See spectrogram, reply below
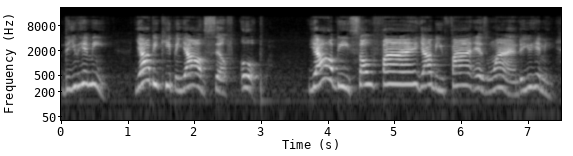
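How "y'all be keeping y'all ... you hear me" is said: usual speaking voice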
